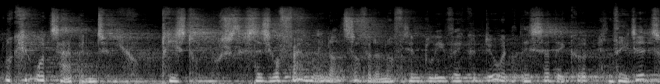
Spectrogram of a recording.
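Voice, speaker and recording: A man's voice: a little high, expressive, quick pace, pitched above the performer's own voice. A man voicing a guilt-ridden grandfather in a tabletop game, a memory apparition who pleads urgently in broken phrases. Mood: grave, insistent. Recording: cavernous echo and long reverb over music.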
